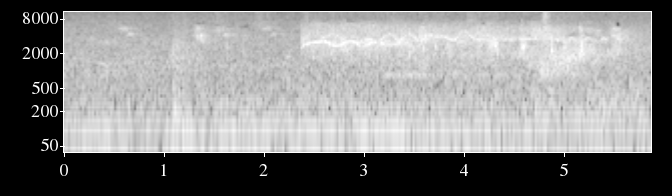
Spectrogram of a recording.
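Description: A bird singing a wavering, warbling call for about three seconds, starting about two seconds in, over a low steady background hum.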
